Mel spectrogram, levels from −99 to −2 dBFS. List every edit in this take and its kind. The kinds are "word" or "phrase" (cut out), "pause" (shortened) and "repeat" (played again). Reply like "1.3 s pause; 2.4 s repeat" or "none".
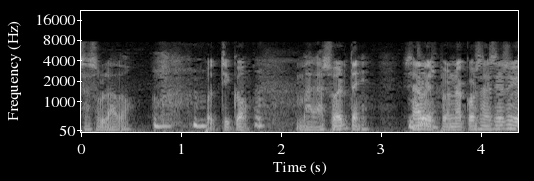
none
